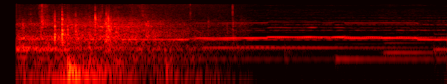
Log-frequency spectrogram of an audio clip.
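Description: Background music opening with a deep thud, followed by sustained held notes.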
